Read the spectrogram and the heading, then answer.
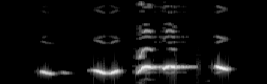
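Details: Audubon's oriole song of clear, unhurried whistles. A falling note and a dipping slur lead into a longer, richer sustained whistle with a slight waver, then a final downslurred note.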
